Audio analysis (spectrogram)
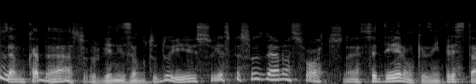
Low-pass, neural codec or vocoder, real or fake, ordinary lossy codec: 7.2 kHz; codec, 16 kHz, 16 kbps, FreqCodec, smaller model; fake; none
